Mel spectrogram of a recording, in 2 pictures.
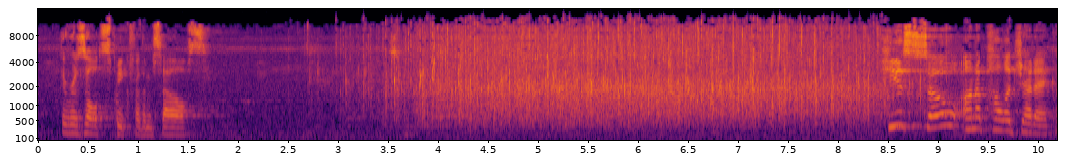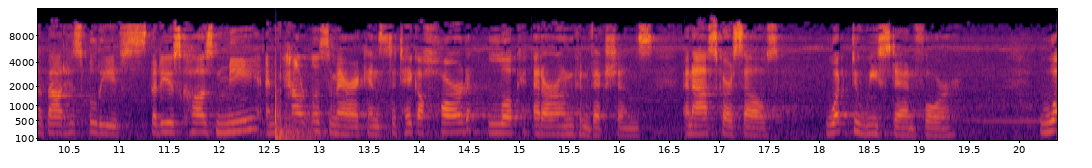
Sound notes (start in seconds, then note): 6.0 applause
